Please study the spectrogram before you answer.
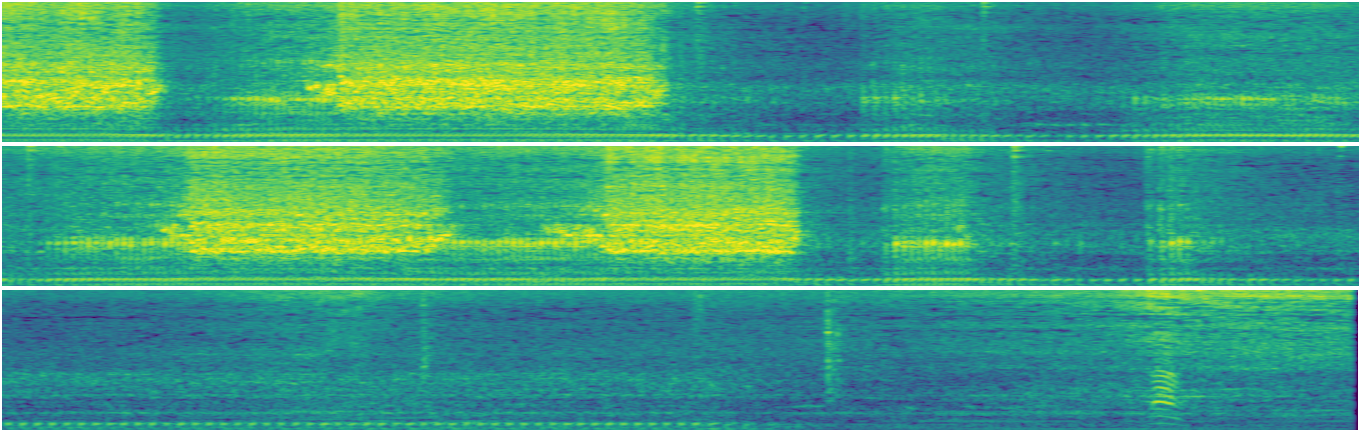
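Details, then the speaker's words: Older Yamaha Mio automatic scooter, weak on hills, squeals under heavy load or with a passenger: revving on the stand gives a harsh squealing, slipping sound from the CVT area on each blip. Cause unknown until the CVT is disassembled. "teman-teman sudah dengar suaranya nah ngericit atau seperti selip kayak gitu ya di bagian area cpt-nya ini"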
